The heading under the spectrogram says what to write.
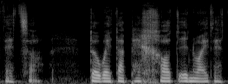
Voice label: "pechod", Welsh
